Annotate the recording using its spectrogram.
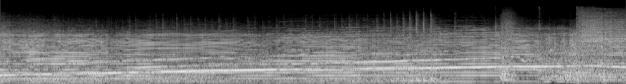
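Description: Live rock trio of electric guitar, bass guitar and drum kit playing loudly, with a long sustained note sliding slowly upward in pitch, like a siren, over held notes. Near the end the drums crash back in hard.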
